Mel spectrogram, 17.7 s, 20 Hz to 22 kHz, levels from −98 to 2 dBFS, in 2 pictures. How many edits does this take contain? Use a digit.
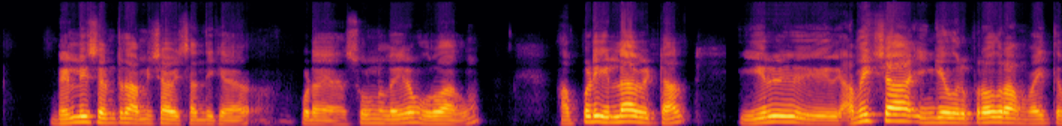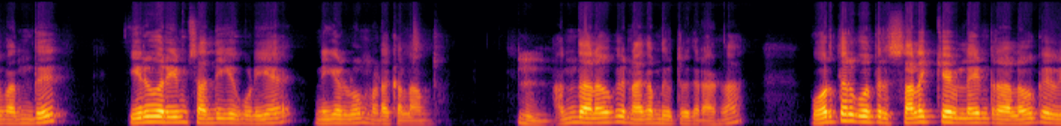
0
